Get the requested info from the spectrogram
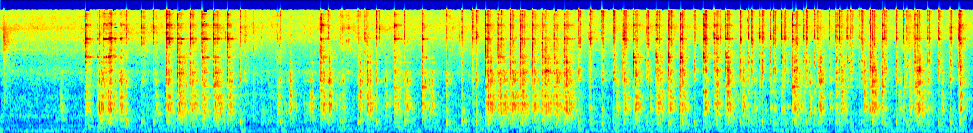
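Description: A fork beating eggs in a small glass bowl: rapid ticking of the tines against the glass, starting about a second in and going on in spells with brief pauses.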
